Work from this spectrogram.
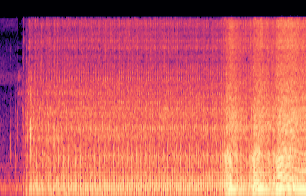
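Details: Honda grass cutter engine after valve adjustment fixed failure to take throttle, idle screw turned in a couple of turns, clutch not yet fitted; catches, idles evenly, picks up cleanly on throttle blips; running properly.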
